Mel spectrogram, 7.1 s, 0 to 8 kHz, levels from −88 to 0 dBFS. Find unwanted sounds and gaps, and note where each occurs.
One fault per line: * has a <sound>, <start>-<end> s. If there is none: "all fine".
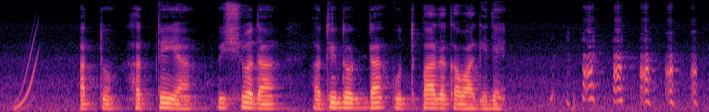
* has a chirp, 0.1-0.4 s
* has a laugh, 5.5-7.0 s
